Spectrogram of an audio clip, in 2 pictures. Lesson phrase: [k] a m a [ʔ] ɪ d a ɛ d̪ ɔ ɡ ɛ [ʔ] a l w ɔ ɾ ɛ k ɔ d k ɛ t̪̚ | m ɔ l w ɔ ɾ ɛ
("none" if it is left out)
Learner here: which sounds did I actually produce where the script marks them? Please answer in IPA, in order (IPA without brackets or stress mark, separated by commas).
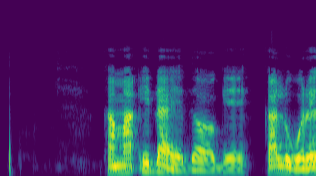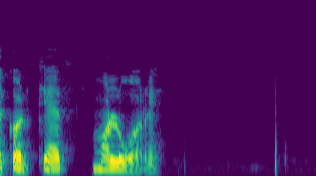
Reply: k, ʔ, k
